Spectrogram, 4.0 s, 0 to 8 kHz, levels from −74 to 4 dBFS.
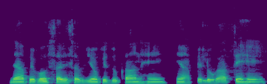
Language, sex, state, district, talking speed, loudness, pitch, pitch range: Hindi, male, Bihar, Supaul, 195 wpm, -17 LUFS, 120 Hz, 115-125 Hz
